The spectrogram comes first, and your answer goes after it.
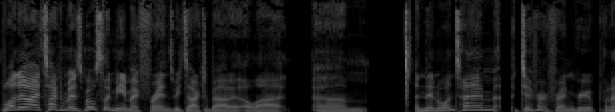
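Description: A man with an American accent, talking at a very fast pace. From Oklahoma City, south side. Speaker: podcast co-host, radio worker. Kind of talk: casual chat.

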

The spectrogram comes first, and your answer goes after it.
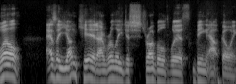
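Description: In a very clean recording with a silent background, a man with a plain, everyday voice talks at medium pitch with ordinary pitch variation. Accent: American. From Houston, Texas. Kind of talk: casual interview conversation.

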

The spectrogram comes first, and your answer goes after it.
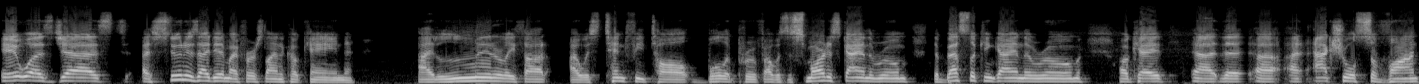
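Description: On a very clean recording with a silent background, a man with an unremarkable speaking voice talks at a fairly high pitch with ordinary pitch variation. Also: very even loudness. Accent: American. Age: 50s. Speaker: life coach. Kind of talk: interview.

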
